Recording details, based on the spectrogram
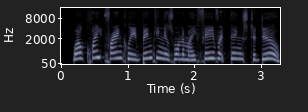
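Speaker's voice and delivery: very high-pitched put-on mascot character voice. Answering whether the mascot loves binking: Can Can Binks mascot voice. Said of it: "This is Can Can Binks".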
